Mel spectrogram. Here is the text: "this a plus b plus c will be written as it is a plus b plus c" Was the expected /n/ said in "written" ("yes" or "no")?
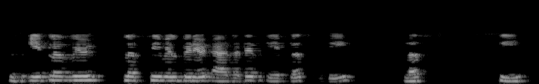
no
